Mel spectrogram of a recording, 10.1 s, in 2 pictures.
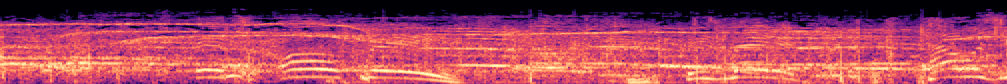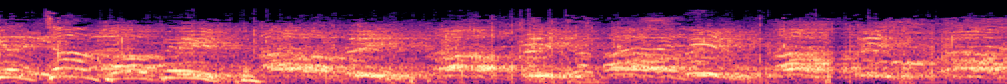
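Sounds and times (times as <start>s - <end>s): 
large crowd cheering in ovation: 0.0s - 10.0s.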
